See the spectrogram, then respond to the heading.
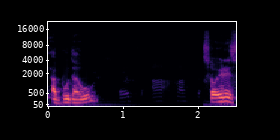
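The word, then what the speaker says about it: Abu Dawud: So in that hadith there are few books and in these books there is a writer uh Sah Abu Dau. So it is spelled s a h i h s a h i h.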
